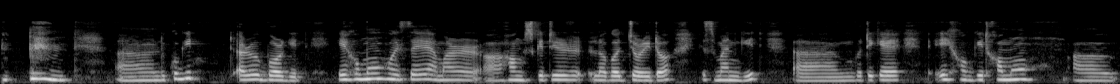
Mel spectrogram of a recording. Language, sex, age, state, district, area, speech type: Assamese, female, 18-30, Assam, Lakhimpur, rural, spontaneous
